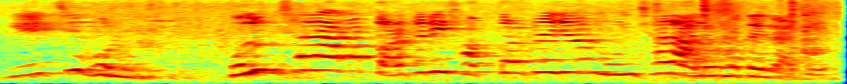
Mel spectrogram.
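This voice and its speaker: Very high-pitched woman in an echoey kitchen. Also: big pitch swings, fast. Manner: chatty, explains each step with asides. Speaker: home cooking vlogger. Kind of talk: casual cooking narration to viewers. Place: home kitchen. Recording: echoey kitchen with clear sizzling and stirring noise. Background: frying sizzle, stirring.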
